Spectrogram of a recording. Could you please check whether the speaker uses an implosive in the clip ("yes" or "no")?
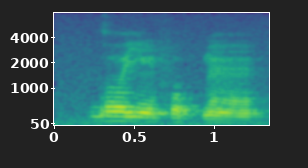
yes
